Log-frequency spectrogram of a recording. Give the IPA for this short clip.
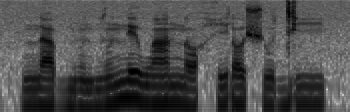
na˨bũ˨ dũ˨˦ne˦˨wã˧nɔ˨ hi˧ɾɔ˨ʃu˧ di˧

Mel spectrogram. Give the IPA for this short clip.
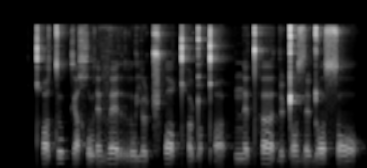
qʰotʊ kɛχu ɾɛvɛ rojœʈ͡ʂʰɔ qʰœɖɔqʼʊ | nɛt̪ʰɐ ɗəʈɔzɛɖɔ sɔ

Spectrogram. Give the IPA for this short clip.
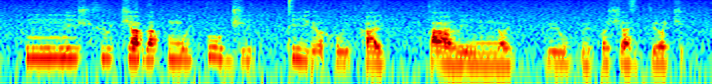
nːiʃxʲu t͡ʃaɡak mui̯ku d͡ʒitːi ɾʲʌ hui̯hai̯ kːa linːʌy̯ pːyu̯pyhə ʃazkʲʌt͡ʃ

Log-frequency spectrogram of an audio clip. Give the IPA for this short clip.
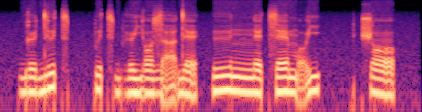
ɡødɨt͡spːɨt͡s bʱøjɔza̰dɛ | ɨ nːɛt͡sɛmɔ̰j | t͡ʃɔ

